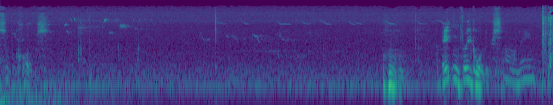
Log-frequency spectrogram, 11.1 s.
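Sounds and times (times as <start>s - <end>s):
small birds chirping: 0.0s - 10.8s
faint low steady hum: 0.0s - 11.0s.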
